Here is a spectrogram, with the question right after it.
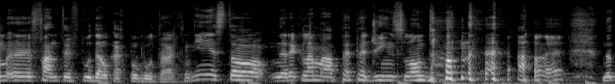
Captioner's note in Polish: śmiech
